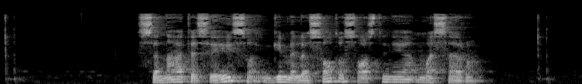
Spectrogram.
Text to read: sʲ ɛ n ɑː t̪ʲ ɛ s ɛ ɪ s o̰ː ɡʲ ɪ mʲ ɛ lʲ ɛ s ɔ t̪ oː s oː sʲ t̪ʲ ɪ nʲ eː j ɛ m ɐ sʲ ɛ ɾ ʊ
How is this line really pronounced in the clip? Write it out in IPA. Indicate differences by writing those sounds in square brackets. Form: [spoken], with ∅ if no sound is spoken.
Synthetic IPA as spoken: sʲ ɛ n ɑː t̪ʲ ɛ s ɛ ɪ s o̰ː ɡʲ ɪ mʲ ɛ lʲ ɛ s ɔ t̪ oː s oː sʲ t̪ʲ ɪ nʲ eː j ɛ m ɐ sʲ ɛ ɾ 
